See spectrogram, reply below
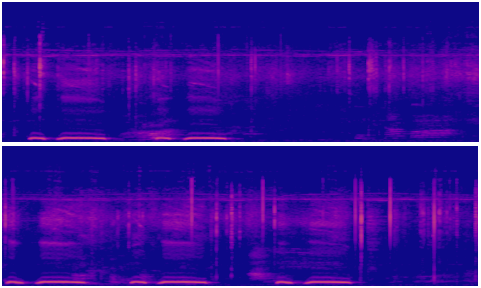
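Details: Spotted dove cooing in paired short and long notes, two bursts separated by a pause, with faint voices and background hiss in between.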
